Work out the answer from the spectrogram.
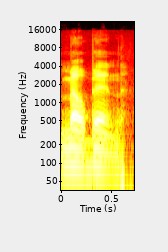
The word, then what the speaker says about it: Melbourne: let me know because obviously Melbourne Australia is pronounced melbin so I'm interested to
